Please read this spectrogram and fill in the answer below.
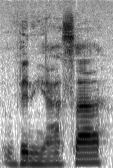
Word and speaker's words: vinyasa: words like hatha yes does that or vin vinyasa yeah am i pronouncing that right yes i mean i'm not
